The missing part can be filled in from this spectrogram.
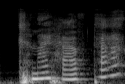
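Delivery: put-on slow, high, small, babyish voice. Mocking what you say when dating an old guy with money, in a small baby voice. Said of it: "Just like a small baby voice".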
